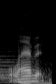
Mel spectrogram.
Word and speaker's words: Labatt: Is it Labatt or is it LaBay? Labatt Blue.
